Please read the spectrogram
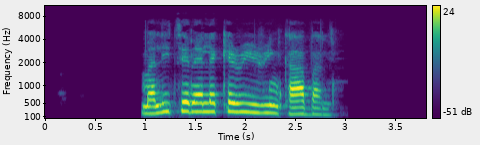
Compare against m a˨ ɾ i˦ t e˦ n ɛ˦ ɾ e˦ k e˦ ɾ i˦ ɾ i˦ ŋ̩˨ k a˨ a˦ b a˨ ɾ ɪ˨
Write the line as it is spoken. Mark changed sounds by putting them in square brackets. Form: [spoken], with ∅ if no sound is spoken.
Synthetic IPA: m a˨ [l] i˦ t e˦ n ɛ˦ [l] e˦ k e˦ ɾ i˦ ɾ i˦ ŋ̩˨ k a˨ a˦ b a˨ [l] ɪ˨

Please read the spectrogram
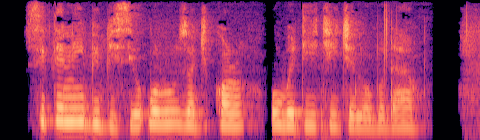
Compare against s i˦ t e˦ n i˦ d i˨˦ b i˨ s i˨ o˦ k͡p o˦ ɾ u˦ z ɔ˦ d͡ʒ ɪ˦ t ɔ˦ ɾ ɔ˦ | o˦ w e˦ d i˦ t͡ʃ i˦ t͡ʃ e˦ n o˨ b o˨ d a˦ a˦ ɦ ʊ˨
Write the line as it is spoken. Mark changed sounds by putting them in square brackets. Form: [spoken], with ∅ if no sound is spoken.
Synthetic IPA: s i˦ t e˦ n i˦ [b] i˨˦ b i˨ s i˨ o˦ k͡p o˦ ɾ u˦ z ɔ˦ d͡ʒ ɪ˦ [k] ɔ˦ ɾ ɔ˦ | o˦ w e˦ d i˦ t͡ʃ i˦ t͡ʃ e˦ n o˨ b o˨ d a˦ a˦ ɦ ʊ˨

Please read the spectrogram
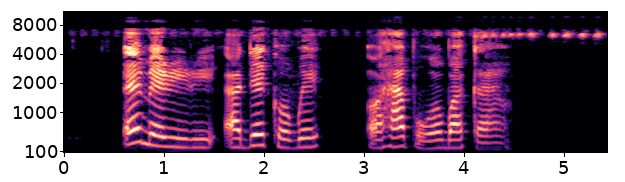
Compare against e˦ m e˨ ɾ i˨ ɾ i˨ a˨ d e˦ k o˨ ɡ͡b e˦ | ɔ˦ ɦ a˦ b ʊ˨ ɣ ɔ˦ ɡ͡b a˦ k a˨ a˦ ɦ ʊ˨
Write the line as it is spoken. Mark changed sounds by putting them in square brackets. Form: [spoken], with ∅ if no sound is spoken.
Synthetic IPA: e˦ m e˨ ɾ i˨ ɾ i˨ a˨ d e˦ k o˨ ɡ͡b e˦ | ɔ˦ ɦ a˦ [p] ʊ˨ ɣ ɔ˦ ɡ͡b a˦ k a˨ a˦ ɦ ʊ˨

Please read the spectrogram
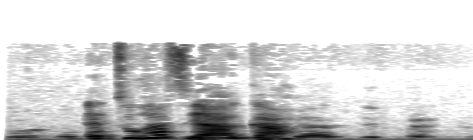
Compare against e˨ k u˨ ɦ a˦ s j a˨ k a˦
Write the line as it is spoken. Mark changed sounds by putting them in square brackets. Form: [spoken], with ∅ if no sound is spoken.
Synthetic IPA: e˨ [t] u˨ ɦ a˦ s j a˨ [ɡ] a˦

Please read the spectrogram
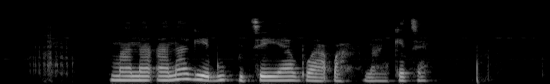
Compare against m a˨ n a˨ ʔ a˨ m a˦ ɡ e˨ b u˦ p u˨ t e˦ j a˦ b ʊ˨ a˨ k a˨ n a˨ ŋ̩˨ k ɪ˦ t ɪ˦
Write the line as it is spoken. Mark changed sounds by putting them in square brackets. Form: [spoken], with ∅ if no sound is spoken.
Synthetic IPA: m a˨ n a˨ ʔ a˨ [n] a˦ ɡ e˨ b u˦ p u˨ t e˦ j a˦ b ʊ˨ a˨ [k͡p] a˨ n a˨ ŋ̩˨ k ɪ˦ t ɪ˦

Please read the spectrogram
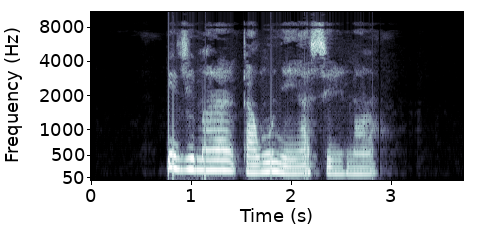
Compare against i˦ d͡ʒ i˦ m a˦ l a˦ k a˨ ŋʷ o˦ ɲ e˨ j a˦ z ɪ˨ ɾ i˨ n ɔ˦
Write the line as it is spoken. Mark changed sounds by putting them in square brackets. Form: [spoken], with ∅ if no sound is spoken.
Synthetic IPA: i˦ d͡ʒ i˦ m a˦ [ɾ] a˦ k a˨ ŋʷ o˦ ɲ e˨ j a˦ [s] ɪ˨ ɾ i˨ n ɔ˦

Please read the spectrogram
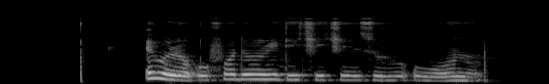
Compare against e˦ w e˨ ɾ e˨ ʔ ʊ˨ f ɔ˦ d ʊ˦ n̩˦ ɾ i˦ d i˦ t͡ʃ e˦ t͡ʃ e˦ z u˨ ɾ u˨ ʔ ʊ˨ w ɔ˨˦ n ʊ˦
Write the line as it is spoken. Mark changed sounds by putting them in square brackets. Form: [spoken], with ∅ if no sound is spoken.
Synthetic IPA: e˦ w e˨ ɾ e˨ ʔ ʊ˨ f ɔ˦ d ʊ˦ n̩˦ ɾ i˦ d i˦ t͡ʃ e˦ t͡ʃ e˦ z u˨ ɾ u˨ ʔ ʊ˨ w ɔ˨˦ n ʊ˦

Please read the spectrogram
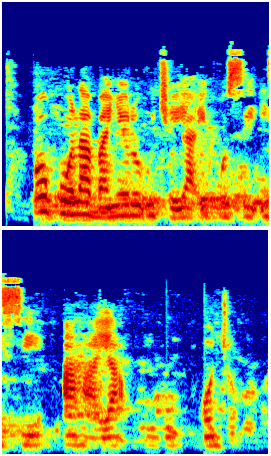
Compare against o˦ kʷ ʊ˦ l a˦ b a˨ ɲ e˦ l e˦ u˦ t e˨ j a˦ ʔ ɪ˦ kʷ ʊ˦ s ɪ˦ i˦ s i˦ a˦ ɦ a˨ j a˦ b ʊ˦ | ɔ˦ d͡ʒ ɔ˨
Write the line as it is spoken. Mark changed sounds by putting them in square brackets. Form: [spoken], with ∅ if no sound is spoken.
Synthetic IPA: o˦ kʷ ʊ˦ l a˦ b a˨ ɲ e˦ [ɾ] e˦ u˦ [t͡ʃ] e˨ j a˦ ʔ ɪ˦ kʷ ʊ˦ s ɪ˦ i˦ s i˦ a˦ ɦ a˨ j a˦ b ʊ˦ | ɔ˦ d͡ʒ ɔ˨

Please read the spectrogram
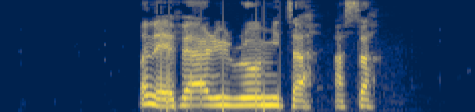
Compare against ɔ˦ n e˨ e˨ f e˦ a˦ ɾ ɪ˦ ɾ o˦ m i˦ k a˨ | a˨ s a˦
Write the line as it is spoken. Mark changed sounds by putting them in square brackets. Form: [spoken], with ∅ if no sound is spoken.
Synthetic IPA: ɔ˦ n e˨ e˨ f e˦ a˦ ɾ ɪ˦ ɾ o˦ m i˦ [t] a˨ | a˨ s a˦

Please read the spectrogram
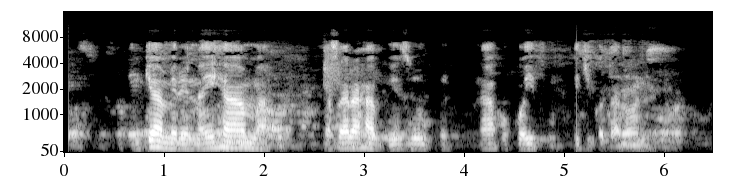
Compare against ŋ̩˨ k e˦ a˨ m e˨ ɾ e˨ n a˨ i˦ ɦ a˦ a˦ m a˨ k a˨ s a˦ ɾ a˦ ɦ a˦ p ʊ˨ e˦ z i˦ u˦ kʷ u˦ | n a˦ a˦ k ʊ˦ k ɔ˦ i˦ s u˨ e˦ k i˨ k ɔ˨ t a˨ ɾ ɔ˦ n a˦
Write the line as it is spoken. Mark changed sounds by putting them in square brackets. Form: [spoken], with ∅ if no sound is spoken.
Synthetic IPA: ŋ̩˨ k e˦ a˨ m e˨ ɾ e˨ n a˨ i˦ ɦ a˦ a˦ m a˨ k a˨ s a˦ ɾ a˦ ɦ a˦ [b] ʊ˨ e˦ z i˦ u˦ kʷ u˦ | n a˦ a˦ k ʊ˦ k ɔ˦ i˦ [f] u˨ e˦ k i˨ k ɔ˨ t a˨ ɾ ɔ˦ n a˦

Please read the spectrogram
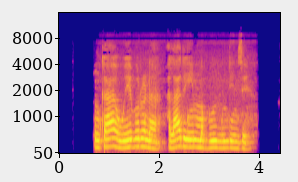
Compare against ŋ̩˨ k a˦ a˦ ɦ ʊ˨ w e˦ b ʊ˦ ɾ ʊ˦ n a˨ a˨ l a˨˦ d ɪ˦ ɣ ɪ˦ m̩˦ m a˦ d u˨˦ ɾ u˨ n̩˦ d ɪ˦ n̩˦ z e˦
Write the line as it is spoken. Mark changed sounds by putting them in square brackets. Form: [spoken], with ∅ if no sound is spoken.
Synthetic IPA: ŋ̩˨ k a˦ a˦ ɦ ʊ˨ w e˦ b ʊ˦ ɾ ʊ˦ n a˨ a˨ l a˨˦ d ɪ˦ ɣ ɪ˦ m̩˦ m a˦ [b] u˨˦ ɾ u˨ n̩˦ d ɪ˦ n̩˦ z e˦

